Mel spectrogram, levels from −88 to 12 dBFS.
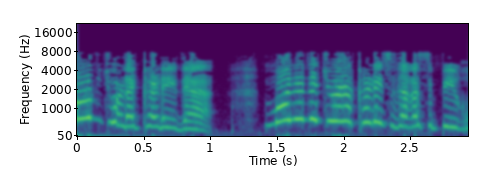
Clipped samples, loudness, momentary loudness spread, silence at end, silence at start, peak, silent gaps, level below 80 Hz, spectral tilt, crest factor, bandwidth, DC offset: under 0.1%; -16 LUFS; 6 LU; 0 s; 0 s; -6 dBFS; none; -50 dBFS; 1.5 dB/octave; 12 dB; 8 kHz; under 0.1%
